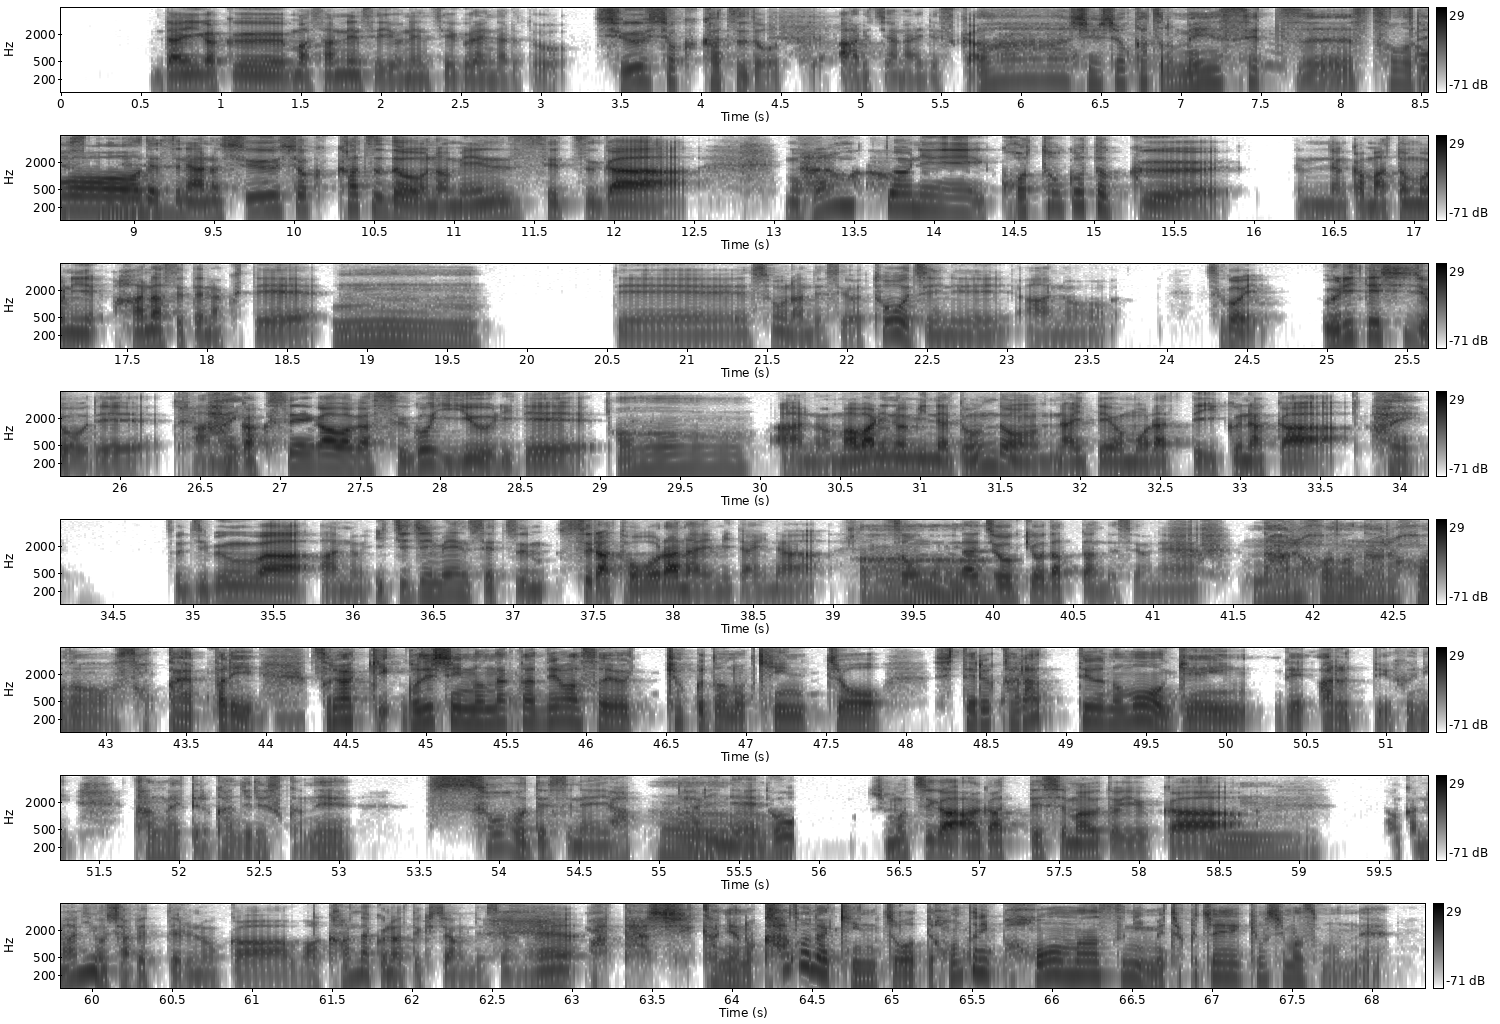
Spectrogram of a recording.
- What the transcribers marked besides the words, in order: none
- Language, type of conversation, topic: Japanese, advice, プレゼンや面接など人前で極度に緊張してしまうのはどうすれば改善できますか？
